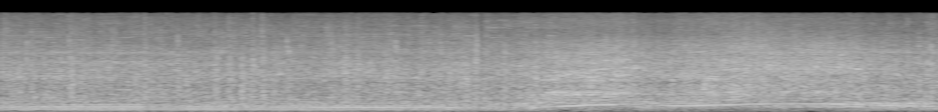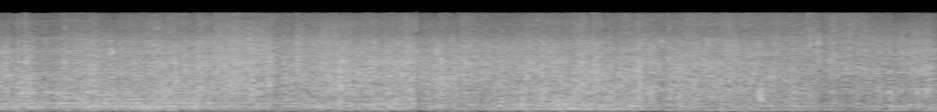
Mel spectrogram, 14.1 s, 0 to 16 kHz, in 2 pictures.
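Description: A 4x4's engine running as it drives through mud, revving up and back down once about four seconds in, under a steady hiss of rain and tyres.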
